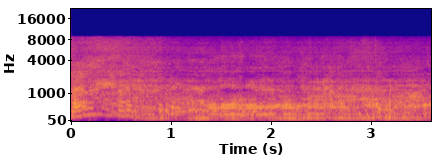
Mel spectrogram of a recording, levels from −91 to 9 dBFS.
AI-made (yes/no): yes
